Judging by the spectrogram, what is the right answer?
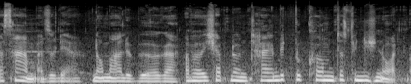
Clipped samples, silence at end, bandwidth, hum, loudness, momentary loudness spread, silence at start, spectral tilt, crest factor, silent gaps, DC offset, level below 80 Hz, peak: under 0.1%; 0 s; 18.5 kHz; none; -11 LUFS; 4 LU; 0 s; -5.5 dB/octave; 10 dB; none; under 0.1%; -38 dBFS; 0 dBFS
